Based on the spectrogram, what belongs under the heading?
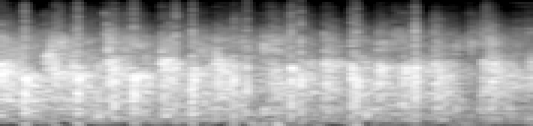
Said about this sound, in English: Branded it. Give him a round of applause, everyone, please.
